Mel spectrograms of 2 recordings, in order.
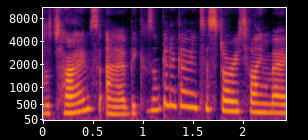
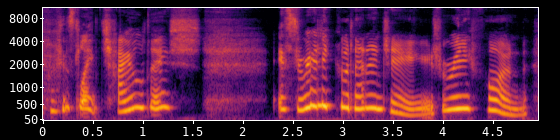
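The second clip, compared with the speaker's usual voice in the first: excited; 8 semitones higher, 5 dB louder, slower than usual. Real, not acted. Excited about playful energy.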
